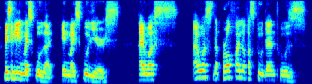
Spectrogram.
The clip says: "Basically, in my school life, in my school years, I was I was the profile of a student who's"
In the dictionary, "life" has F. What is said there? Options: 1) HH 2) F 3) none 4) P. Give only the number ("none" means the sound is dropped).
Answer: 3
